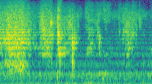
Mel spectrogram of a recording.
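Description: Faint handling noise with a soft squish and a couple of small ticks in the first second, fading to near quiet.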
